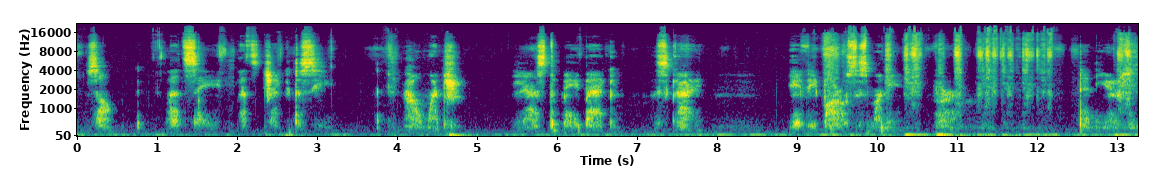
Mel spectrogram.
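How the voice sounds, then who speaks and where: Against noticeable background noise, a man whispers in a relaxed tone at a very slow pace, leaving long, frequent pauses. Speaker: ASMR creator. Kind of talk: ASMR math lesson. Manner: whispered; soft-spoken, relaxed.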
